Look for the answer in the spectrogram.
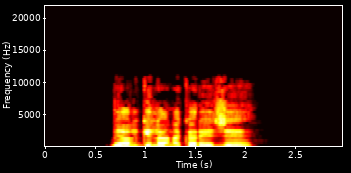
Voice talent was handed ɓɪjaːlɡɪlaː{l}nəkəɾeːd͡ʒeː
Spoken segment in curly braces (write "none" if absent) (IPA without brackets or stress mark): none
